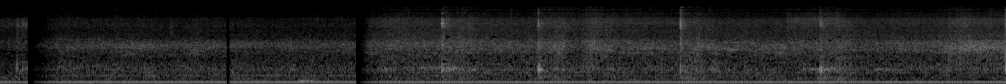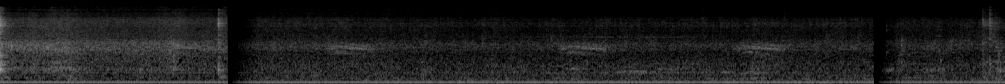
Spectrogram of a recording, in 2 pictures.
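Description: Pointed gourd and spice paste sizzling and frying in a metal kadai, with a metal spatula scraping and knocking against the pan as it is stirred, giving a scatter of sharp clicks. The sound breaks off briefly three times.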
